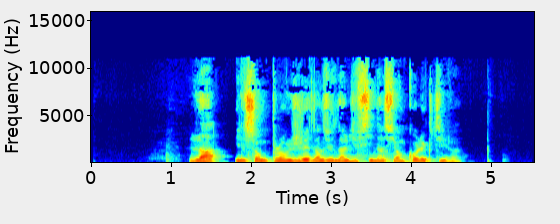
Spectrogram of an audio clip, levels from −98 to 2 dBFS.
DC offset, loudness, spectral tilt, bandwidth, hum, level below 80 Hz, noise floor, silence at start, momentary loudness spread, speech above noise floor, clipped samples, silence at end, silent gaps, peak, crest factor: under 0.1%; -21 LUFS; -5 dB/octave; 11.5 kHz; none; -62 dBFS; -81 dBFS; 1.25 s; 11 LU; 61 dB; under 0.1%; 0.9 s; none; -4 dBFS; 18 dB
